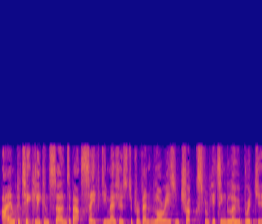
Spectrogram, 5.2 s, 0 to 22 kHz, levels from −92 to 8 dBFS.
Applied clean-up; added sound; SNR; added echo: none; none; none; none.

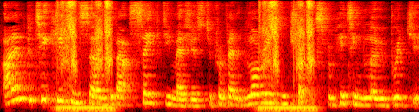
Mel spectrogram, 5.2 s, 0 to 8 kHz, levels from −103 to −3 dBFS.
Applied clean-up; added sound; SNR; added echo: none; Writing; -3 dB; reverberation time 0.4 s.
